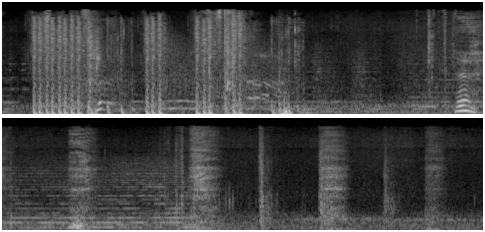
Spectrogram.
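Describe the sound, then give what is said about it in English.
Assault rifle fire in a video game comes in rapid bursts of sharp cracks, dense early on and then scattered, with voices and gasps between the shots. “Assault rifle bullets nearly tore them in half.”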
